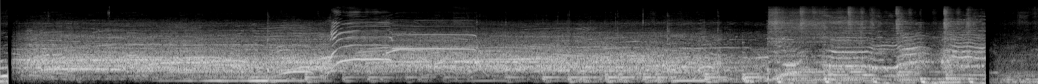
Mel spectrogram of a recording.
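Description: Live pop concert amplified through a festival sound system, with the crowd cheering and screaming over a held note and a few rising whoops about three seconds in. Near eight seconds the full backing track with bass comes back in. The sound cuts off abruptly just before the end.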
